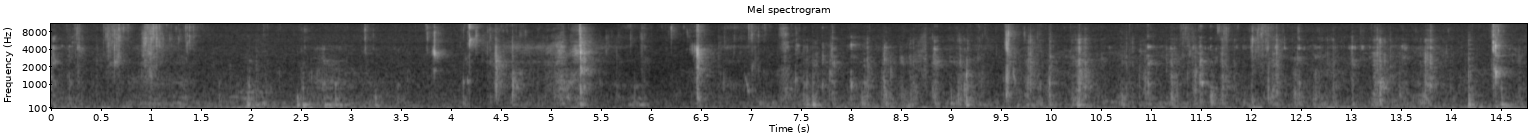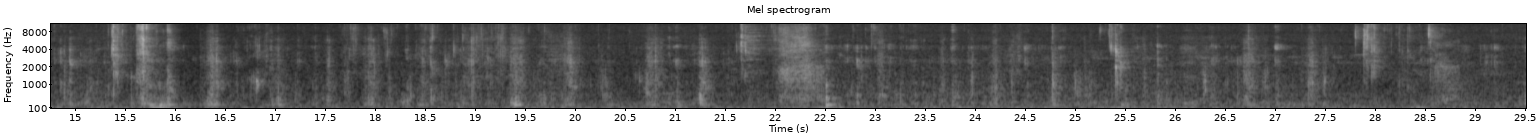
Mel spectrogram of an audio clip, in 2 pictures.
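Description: A person chewing and biting on goat trotters (mutton paya), making many irregular sharp mouth clicks and short crunches.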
